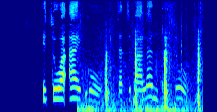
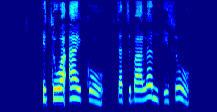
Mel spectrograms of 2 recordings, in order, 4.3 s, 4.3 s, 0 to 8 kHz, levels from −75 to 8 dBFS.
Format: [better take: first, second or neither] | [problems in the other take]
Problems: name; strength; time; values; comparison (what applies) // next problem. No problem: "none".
second | background sound (Walk, footsteps); 3 dB above the speech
